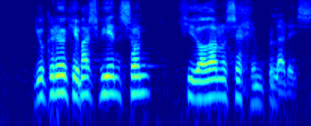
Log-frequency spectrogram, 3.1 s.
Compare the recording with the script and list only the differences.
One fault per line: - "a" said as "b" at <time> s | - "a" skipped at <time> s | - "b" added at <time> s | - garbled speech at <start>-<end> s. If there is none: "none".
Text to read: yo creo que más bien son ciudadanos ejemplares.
none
